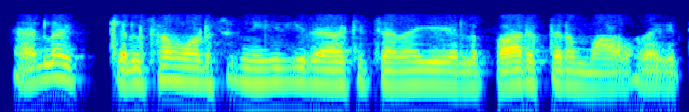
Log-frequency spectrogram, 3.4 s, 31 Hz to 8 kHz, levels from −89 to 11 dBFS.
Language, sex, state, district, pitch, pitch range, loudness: Kannada, male, Karnataka, Chamarajanagar, 130 Hz, 120-140 Hz, -31 LUFS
